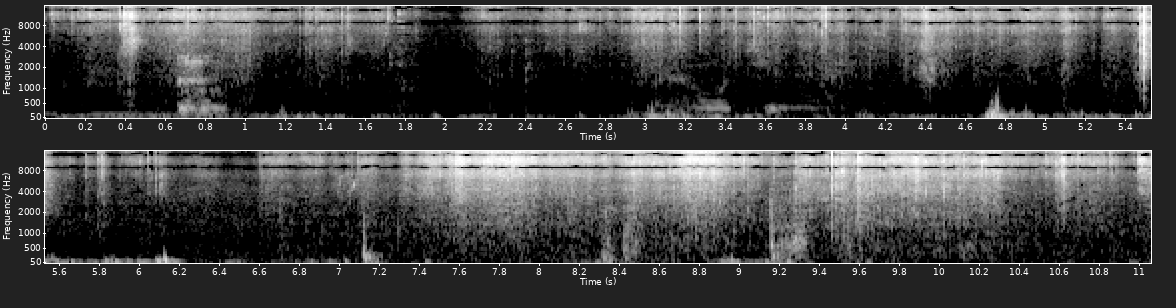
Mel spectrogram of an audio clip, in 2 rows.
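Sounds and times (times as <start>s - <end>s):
dried onion stalks rustling: 0.0s - 11.0s
garden shears snipping: 0.2s - 1.7s, 4.1s - 5.9s.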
